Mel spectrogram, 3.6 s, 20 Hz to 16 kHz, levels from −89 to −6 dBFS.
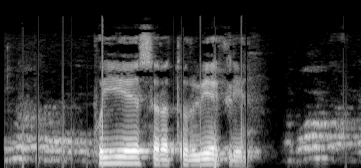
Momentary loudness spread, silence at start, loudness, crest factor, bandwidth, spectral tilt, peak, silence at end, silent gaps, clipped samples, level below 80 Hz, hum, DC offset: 17 LU; 0.05 s; -15 LUFS; 16 dB; 10.5 kHz; -6 dB/octave; 0 dBFS; 0 s; none; under 0.1%; -48 dBFS; none; under 0.1%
